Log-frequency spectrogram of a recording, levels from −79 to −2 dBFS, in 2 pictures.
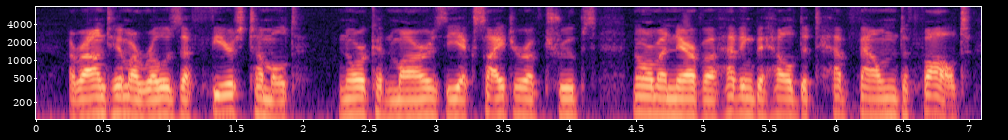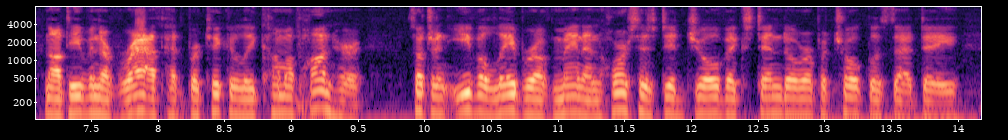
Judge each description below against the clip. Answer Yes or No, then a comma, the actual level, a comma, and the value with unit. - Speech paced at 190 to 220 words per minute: Yes, average, 195 wpm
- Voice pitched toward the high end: No, low, 115 Hz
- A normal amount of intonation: No, narrow, 1.9 semitones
